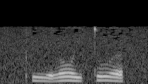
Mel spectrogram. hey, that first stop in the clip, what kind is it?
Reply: aspirated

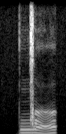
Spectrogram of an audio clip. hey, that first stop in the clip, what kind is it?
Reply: click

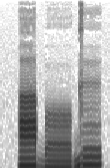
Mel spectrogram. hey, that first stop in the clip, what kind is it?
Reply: implosive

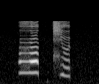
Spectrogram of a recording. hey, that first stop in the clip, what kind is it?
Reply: plain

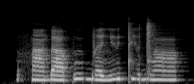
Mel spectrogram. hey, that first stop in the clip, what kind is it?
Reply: implosive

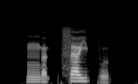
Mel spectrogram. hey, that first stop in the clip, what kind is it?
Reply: plain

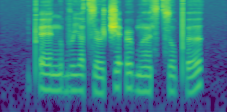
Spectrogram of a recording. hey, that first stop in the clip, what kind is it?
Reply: ejective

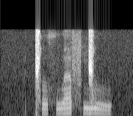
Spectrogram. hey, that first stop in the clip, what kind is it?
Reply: click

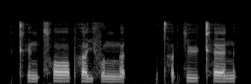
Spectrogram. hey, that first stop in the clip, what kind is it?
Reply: aspirated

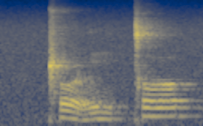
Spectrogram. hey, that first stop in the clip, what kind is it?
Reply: click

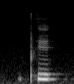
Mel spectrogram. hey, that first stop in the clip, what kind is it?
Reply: aspirated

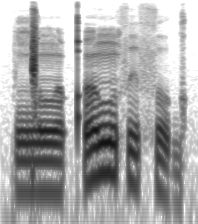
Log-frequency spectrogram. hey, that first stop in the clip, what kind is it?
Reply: click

